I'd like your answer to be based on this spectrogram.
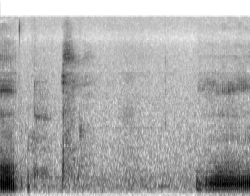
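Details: Bulldog snoring: loud fluttering snores, two breaths separated by a quiet pause.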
